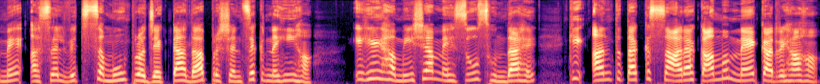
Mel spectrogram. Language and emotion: Punjabi, disgusted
